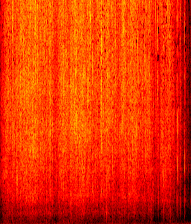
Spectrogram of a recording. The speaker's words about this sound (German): Das ist das Geräusch von trockenem Laub am Boden, wenn man da durchläuft.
